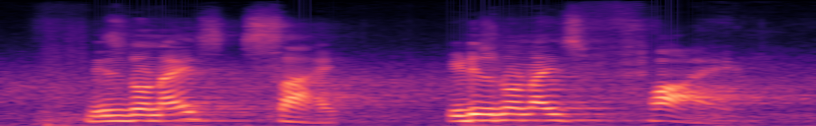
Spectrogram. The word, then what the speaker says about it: psi: Volume integration of psi psi, p is silent. This is known as psi.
